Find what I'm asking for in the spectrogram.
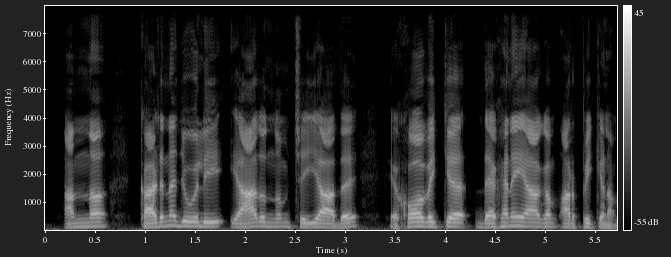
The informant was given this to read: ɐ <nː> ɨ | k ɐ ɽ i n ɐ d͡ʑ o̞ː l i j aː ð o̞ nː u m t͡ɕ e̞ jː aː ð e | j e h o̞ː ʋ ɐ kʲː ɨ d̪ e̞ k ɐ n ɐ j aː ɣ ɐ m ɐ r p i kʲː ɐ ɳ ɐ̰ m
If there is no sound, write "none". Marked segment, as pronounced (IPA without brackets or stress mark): nː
